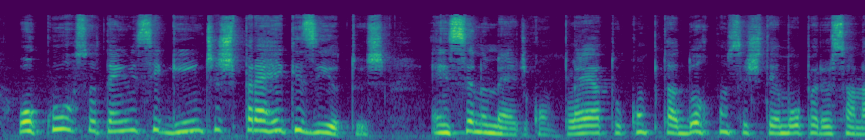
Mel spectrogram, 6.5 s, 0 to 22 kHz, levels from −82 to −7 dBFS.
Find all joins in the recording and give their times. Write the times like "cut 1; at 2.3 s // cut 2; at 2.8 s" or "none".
none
